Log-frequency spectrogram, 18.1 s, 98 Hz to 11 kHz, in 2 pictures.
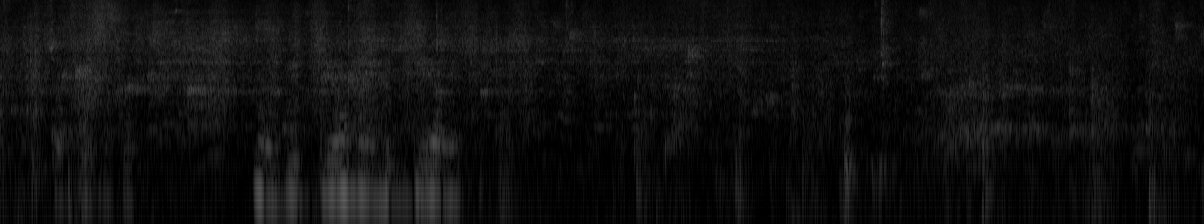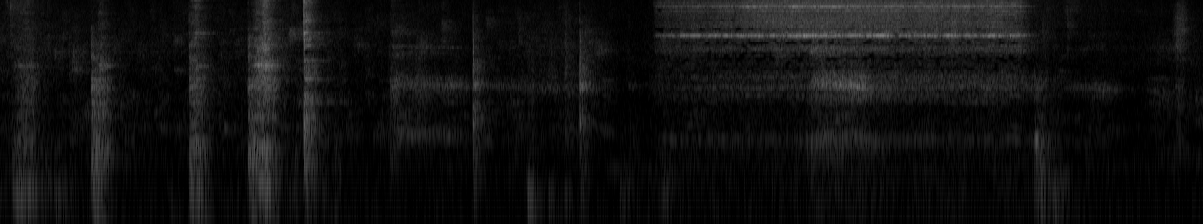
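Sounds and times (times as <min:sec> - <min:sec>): high hiss with thin whistle: 0:14.1 - 0:16.8.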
